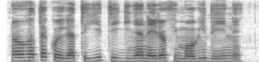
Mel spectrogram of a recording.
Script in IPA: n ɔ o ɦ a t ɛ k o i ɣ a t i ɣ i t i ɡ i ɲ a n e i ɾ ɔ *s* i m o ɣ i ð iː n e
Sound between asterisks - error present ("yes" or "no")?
yes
